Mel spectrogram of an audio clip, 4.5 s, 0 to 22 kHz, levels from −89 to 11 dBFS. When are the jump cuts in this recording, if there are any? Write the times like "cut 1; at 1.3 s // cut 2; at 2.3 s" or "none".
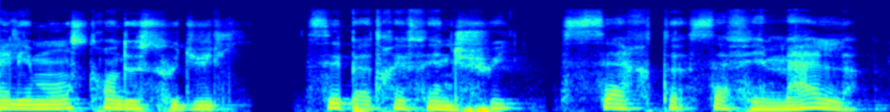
cut 1; at 2.8 s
